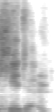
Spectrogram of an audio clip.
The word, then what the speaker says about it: Khidr: The Islamic story of Moses and Khidr, and that's spelled like Kadir, and I'm going to try and say Khidr because that's closer.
